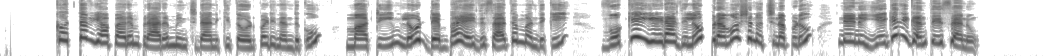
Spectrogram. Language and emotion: Telugu, happy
